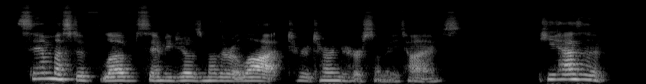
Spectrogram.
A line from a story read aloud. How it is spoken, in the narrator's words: When she could speak, she said miserably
